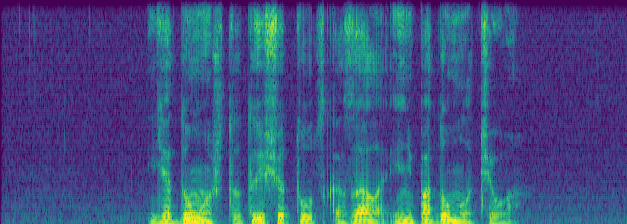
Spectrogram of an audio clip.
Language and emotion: Russian, neutral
